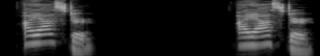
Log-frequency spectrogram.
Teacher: That means the pronoun can also be reduced. The initial H consonant can be dropped, and her can be pronounced as I asked her.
